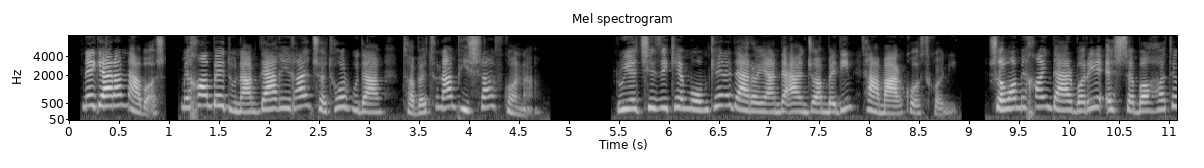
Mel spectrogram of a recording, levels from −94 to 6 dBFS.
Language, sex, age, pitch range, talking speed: Persian, female, 10-29, 240-345 Hz, 135 wpm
